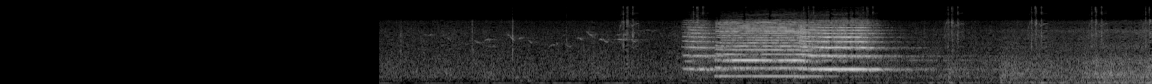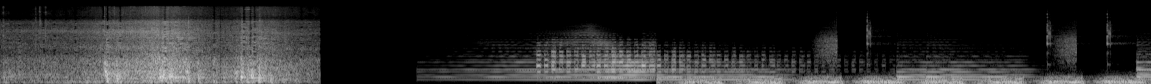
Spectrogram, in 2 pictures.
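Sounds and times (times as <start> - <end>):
train horn: 6.8 - 9.4
train wheels rumbling on rails: 9.5 - 14.7.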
